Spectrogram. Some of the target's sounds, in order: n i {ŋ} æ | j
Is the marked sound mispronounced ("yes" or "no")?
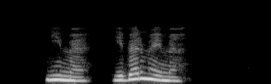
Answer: yes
